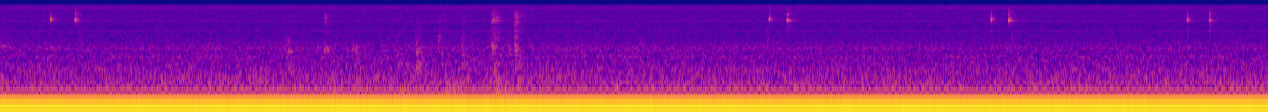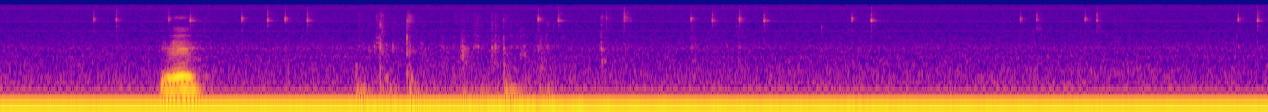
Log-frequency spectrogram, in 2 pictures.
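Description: Typing on a computer keyboard, entering a shape's dimensions: scattered light key clicks, thickest in the second half. A brief voice sound about seven seconds in.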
